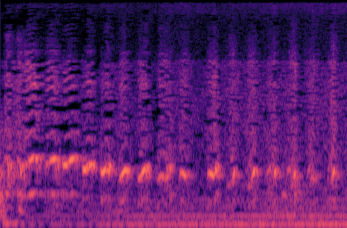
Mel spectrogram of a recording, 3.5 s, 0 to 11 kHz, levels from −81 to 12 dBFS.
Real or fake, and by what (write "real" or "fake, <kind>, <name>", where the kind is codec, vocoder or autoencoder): real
